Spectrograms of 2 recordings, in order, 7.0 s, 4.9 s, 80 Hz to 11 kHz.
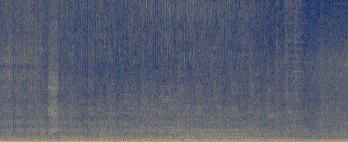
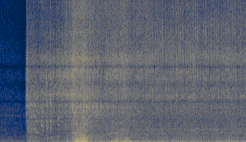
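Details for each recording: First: Carbureted V8 car on the road after a smaller accelerator-pump squirter was fitted; it had been running rich with black smoke. A deep, even V8 rumble under steady cruise with no stumbling or popping. It fires right up and runs much smoother. Normal running. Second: Holley 830 four-corner-idle carburettor on a V8 before leaning the idle mixture screws: starts, flares, then settles into a lumpy, uneven, stumbling idle; running far too rich, improved once the mixture screws are leaned.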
